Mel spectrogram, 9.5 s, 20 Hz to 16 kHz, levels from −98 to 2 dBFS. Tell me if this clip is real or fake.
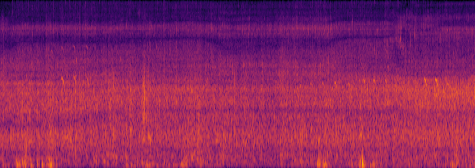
real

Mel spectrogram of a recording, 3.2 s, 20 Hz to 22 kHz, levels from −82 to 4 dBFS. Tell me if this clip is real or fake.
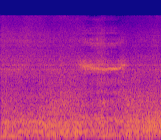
fake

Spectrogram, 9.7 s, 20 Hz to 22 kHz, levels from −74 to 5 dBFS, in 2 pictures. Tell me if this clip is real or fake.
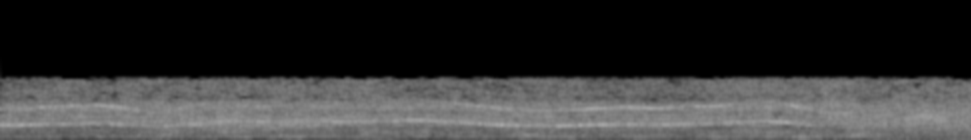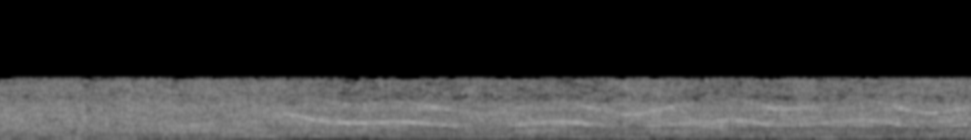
real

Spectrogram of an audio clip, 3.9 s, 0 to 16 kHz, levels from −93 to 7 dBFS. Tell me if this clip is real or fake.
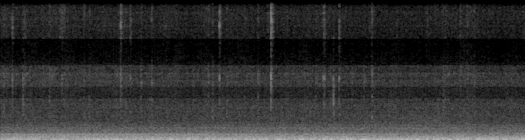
real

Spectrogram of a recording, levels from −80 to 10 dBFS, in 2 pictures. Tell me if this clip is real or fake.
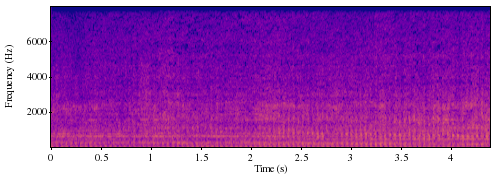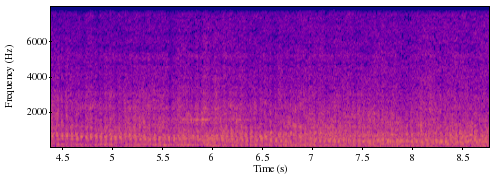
fake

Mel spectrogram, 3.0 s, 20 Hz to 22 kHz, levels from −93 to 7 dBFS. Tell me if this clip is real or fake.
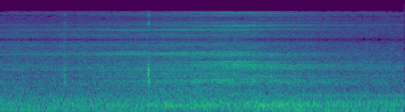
real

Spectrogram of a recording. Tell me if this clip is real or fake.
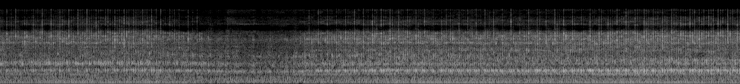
fake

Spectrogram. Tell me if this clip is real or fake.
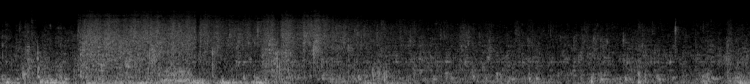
real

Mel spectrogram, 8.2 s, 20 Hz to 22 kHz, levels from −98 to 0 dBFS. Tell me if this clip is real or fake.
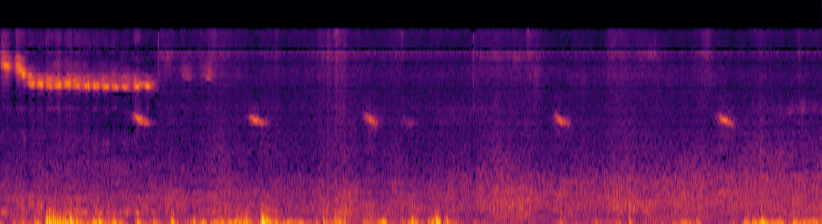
fake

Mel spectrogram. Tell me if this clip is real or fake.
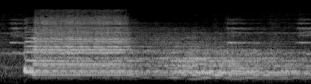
fake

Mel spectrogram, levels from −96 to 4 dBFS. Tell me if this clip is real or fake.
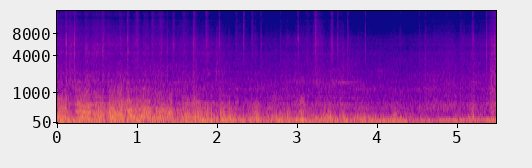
fake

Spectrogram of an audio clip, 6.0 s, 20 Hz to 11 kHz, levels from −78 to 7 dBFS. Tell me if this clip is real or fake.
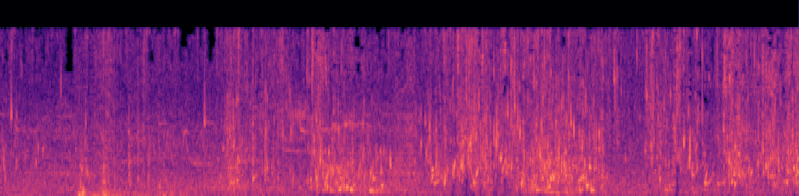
real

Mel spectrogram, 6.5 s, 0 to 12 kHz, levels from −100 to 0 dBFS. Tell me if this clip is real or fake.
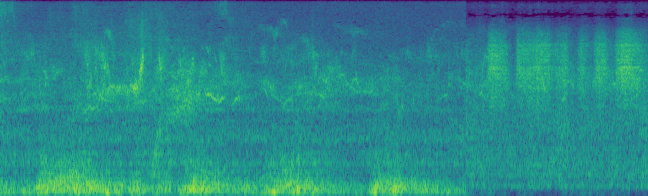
real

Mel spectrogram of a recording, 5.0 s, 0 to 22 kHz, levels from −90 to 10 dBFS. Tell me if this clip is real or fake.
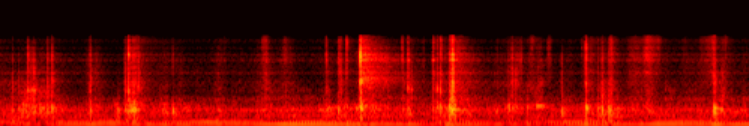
fake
